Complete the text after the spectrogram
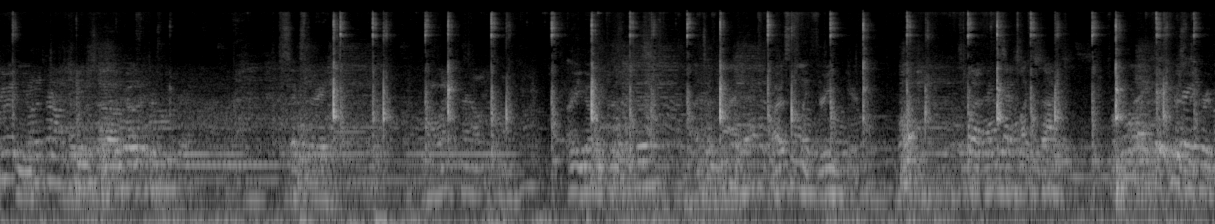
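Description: Teenage boys talk and call out nearby in a room.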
